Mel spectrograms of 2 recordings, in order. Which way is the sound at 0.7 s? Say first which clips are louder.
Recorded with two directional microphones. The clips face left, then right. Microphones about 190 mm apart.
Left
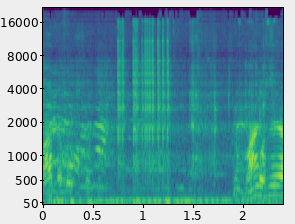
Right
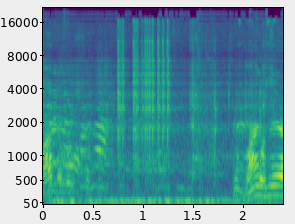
Left 1 dB; 45° left (ahead or behind).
